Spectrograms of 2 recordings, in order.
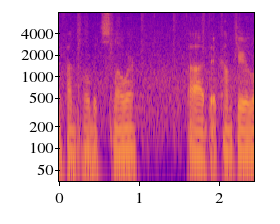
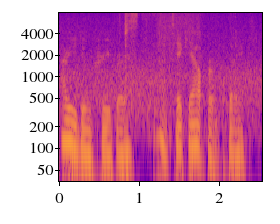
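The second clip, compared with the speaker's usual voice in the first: soft, gentle, easygoing, quick delivery. Giving an example line in a calmer commentary voice: softer, slower chill tone. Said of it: "Just do an example here".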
